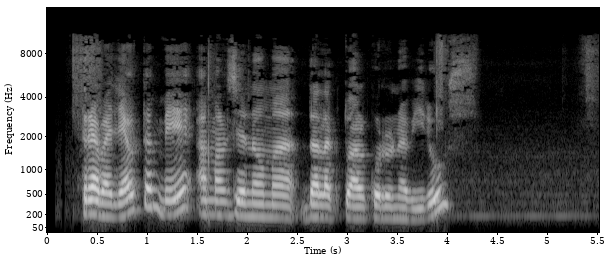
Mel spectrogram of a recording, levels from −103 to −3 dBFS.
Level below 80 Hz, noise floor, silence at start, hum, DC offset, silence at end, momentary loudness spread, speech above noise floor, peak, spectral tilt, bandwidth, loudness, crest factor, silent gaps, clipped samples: -88 dBFS; -68 dBFS; 0.25 s; none; under 0.1%; 1.3 s; 11 LU; 39 dB; -10 dBFS; -3.5 dB/octave; 11 kHz; -29 LUFS; 20 dB; none; under 0.1%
